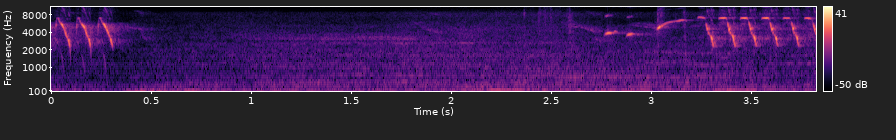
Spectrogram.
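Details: Canary song used as a training recording for young birds; a high rapid trill opens, a quiet noisy gap follows, then a thin rising whistle and another bright fast trill close.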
